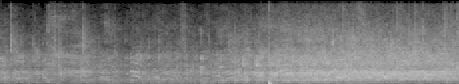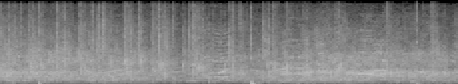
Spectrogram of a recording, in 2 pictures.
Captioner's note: audience laughter; applause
